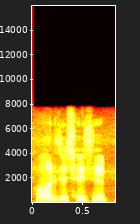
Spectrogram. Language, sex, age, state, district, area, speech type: Maithili, male, 18-30, Bihar, Muzaffarpur, rural, spontaneous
